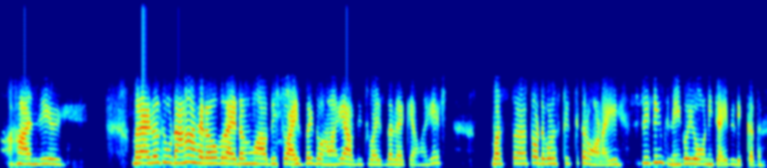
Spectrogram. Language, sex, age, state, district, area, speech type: Punjabi, female, 30-45, Punjab, Muktsar, urban, conversation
